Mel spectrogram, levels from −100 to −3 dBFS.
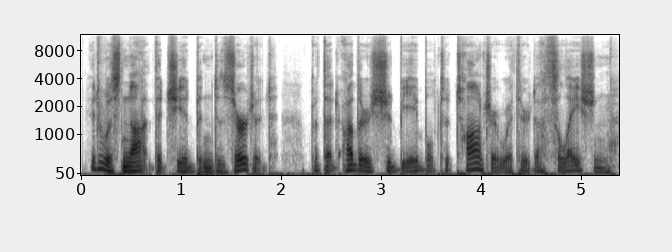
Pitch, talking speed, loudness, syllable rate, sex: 105 Hz, 225 wpm, -20 LUFS, 5.6 syllables/s, male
